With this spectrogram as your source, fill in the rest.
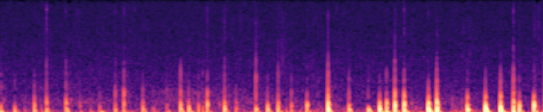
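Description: Long blue nails tap and scratch across a large, round, solid cork board held upright. The result is a quick, uneven run of short, dull, low thuds with almost no ring, and faint scraping between them.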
